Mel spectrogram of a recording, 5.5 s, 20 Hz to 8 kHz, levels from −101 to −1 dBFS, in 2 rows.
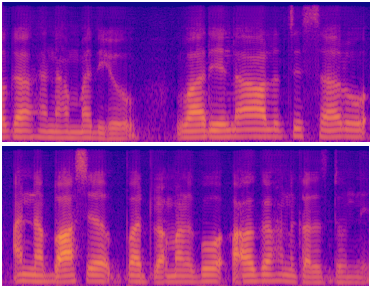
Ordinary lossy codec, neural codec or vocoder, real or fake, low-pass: none; codec, 16 kHz, 0.3 kbps, FocalCodec; fake; 7.2 kHz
